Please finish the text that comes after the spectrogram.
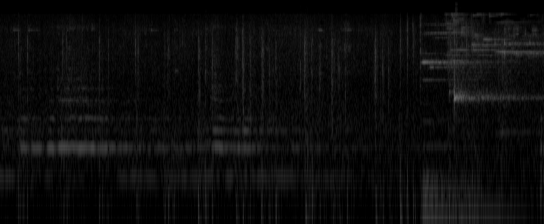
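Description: A horse in the video game Where Winds Meet gallops with steady, quick hoofbeats alongside soft game music, ending in a brief whinny and chime.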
